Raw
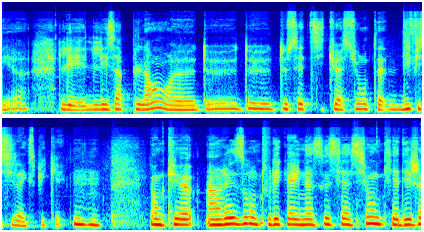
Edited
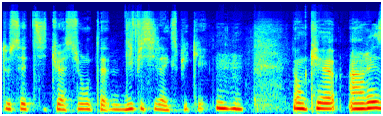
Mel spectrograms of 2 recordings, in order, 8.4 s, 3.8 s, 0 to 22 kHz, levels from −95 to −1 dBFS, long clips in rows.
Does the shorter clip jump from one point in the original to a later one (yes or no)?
no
